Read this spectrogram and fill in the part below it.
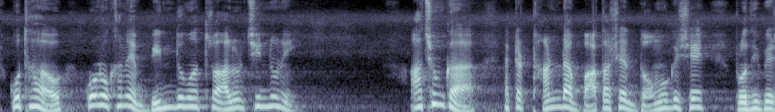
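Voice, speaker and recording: Casting: male narrator for horror audio stories, medium pitch, dramatic and suspenseful delivery. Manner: theatrical, suspenseful.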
